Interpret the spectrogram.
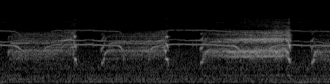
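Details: Peregrine falcon chicks beg in a steady stream of wheezy, scratchy calls, several overlapping voices with arched rising-and-falling notes about four times a second, while the resident male babysits; 9 May 2015, Columbus.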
